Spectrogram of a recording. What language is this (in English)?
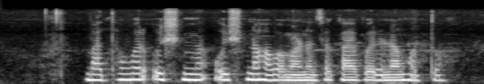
Marathi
